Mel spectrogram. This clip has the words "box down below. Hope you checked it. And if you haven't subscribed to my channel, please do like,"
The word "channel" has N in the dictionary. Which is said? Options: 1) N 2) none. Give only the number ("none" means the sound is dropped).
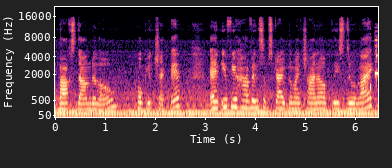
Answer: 1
